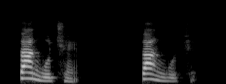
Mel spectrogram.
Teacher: tiene la mayor fuerza de voz en la antepenúltima sílaba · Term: esdrújulas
